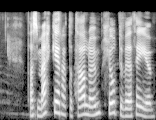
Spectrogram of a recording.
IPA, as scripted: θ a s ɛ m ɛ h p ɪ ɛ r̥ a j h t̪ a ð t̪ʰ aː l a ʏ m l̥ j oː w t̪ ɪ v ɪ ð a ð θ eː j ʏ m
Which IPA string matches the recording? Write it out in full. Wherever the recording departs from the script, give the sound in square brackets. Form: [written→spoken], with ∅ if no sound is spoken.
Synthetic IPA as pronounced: θ a s ɛ m ɛ h [p→c] ɪ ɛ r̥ a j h t̪ a ð t̪ʰ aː l a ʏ m l̥ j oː w t̪ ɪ v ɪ ð a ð θ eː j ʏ m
